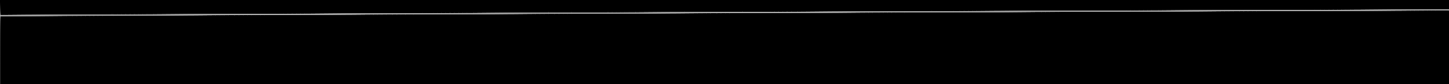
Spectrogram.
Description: The normal range of human hearing is 20HZ to 20,000HZ, but decreases with age.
